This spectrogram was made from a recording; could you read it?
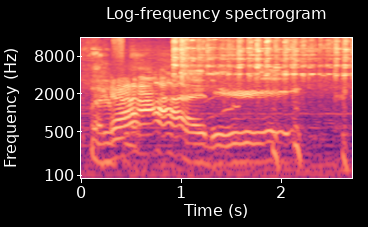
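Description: A tambourine shakes in steady, bright jingling bursts that start partway through and continue to the end, running under a loud voice singing a sustained, wavering melody of a Christmas Eve song.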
